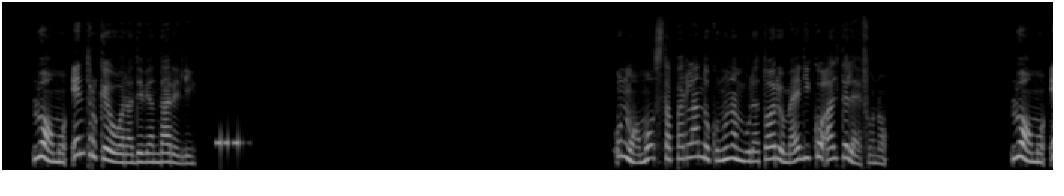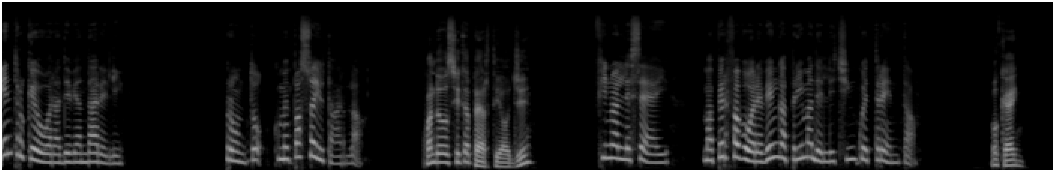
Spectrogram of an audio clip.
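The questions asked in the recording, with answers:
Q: L'uomo, entro che ora deve andare lì?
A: Prima delle 5:30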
